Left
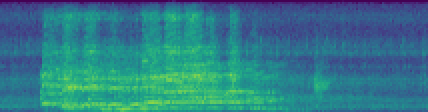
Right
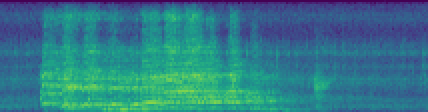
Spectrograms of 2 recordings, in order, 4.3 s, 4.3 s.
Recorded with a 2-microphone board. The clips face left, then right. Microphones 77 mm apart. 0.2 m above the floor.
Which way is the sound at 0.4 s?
Centre (ahead or behind).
